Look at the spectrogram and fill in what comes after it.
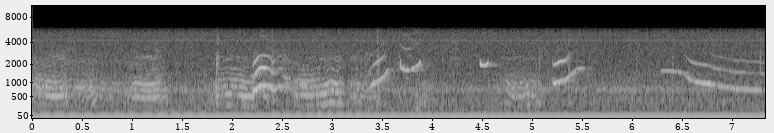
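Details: A puppy while feeding, making soft, scattered whines and squeaks, some sliding upward and others falling in long drawn notes, over a steady low hum and background hiss.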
